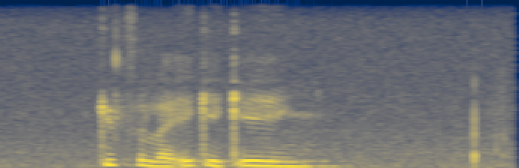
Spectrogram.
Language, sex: Southern Sotho, female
